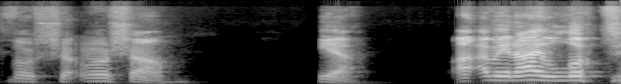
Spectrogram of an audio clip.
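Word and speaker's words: Vauchamps: So, Hey, Stigler, forget the Z at the end, or the Z, the way you Americans pronounce it. Forget the Z, the Z. It's not Vauchamp. Vauchamp. Z is silent. Vauchamp.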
